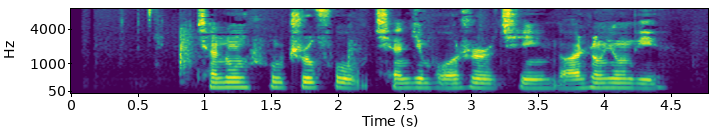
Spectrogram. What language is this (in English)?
Chinese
